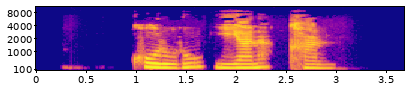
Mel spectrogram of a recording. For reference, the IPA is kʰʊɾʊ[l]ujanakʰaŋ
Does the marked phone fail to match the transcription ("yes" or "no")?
yes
